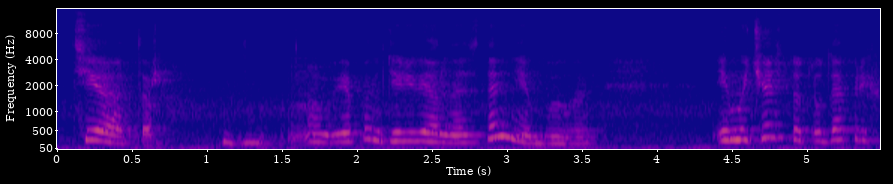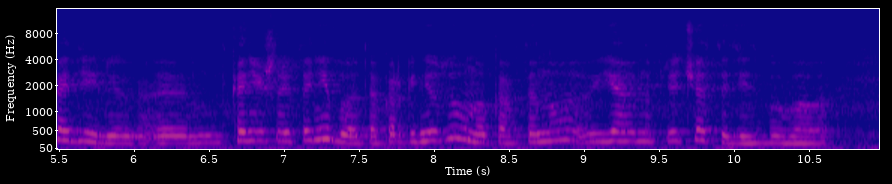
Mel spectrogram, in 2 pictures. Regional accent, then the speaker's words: Ukraine; first language Ukrainian; Russian is a second language; потому что я же еще с Украины, и украинский язык, так мама тоже говорила.

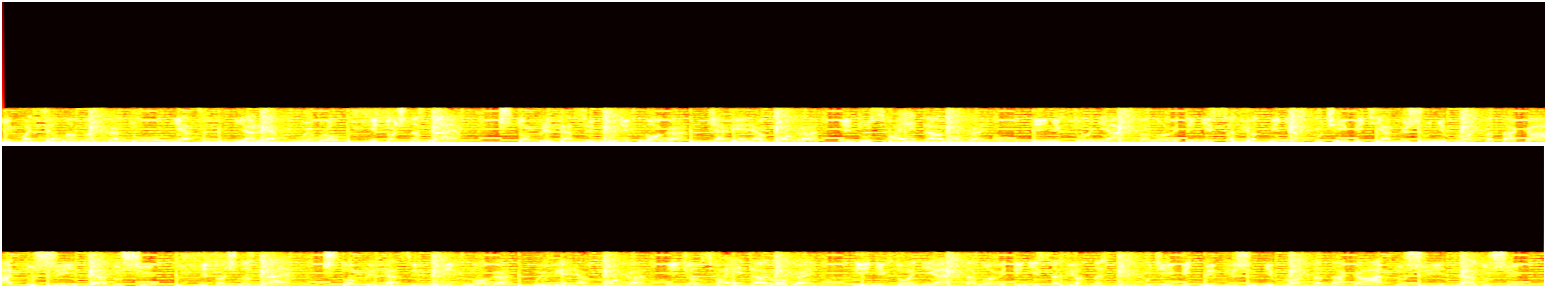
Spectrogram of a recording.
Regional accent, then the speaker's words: Biysk, Altai Krai, Russia; Я вырос на Руси, Алтайский край, город Бийск.

